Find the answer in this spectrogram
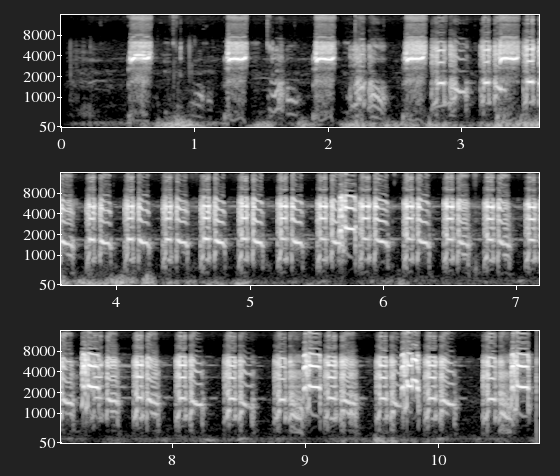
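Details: Partridge in grass calling: a long series of sharp, squeaky, high notes repeated about one and a half times per second, each note rising and falling, with faint low thumps early on.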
